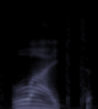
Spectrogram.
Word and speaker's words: liked: We usually pronounce the ending of this verb with the sound ta. With the sound ta. For example, we say liked, liked.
